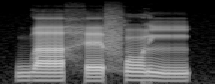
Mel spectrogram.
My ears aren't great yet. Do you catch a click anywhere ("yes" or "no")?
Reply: no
